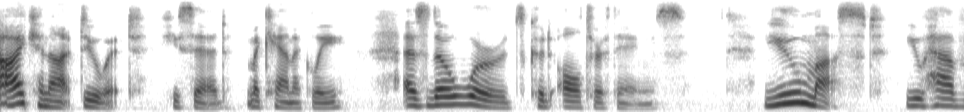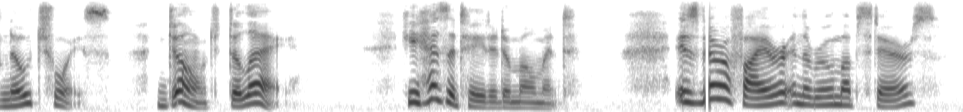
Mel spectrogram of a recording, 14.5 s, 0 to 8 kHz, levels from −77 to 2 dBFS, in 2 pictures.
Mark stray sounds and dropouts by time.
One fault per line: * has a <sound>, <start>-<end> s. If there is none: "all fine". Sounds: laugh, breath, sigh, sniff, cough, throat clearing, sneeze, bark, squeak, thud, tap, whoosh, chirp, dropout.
* has a dropout, 12.5-12.6 s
